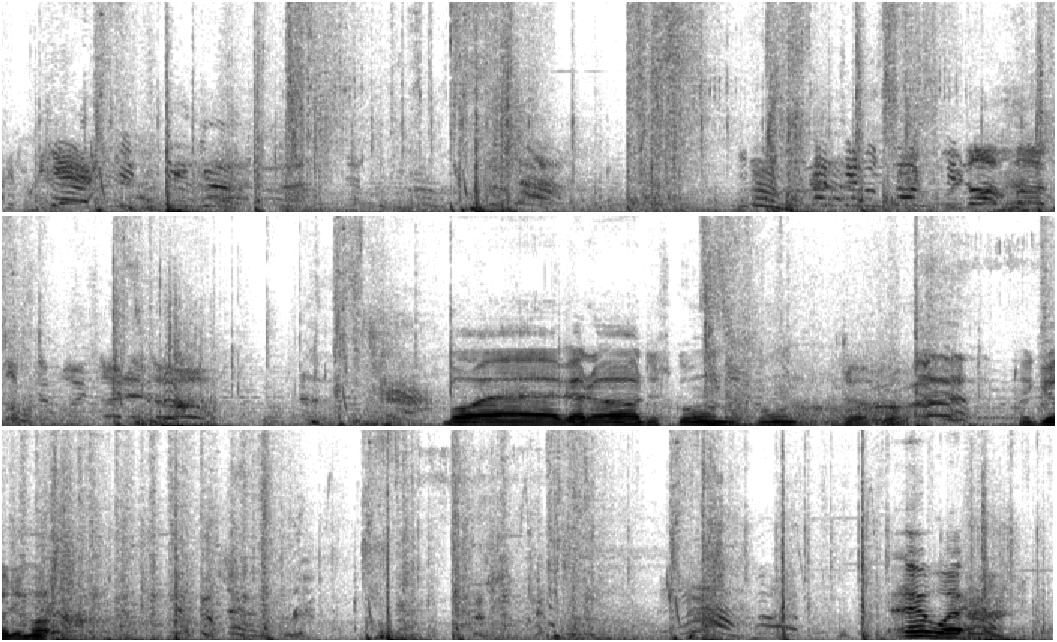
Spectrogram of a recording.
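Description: Punches and kicks thud and smack in a video game fight.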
